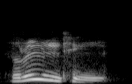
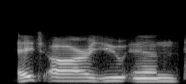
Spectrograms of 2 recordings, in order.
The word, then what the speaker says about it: Hrunting: Hrunting is the name of Beowulf's sword. Hruntiing. Hrunting? – That's not bad, actually.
